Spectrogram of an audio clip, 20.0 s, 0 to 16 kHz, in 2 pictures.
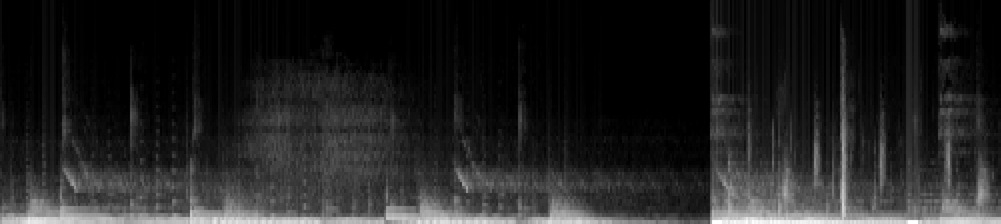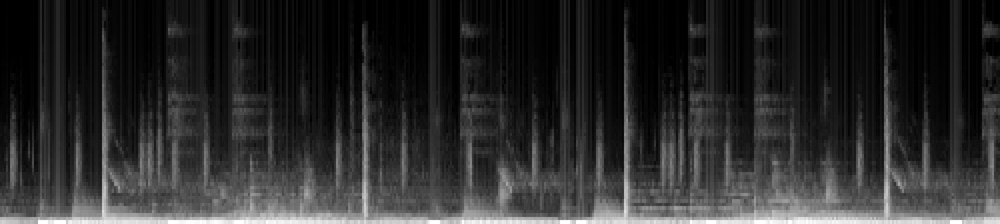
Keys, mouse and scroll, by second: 0.0 scroll down 1, 0.1-0.6 middle drag, 0.6 drag, 1.0 click, 1.8 shift+d, 2.1 click, 2.5 middle drag, 2.6-3.0 scroll up 12, 3.0 middle click, 3.7 click, 4.2 middle drag, 4.4 `, 4.8 r, 5.8 click, 6.4 s, 7.0 click, 8.5 click, 9.1-9.9 middle drag, 10.0 click, 10.3-11.0 middle drag, 11.0 click, 11.6 click, 11.8 click, 14.6 click, 16.0 scroll up 1, 17.6 click, 17.8 middle click, 17.9-18.4 scroll down 11, 18.2 middle click, 18.5 click.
